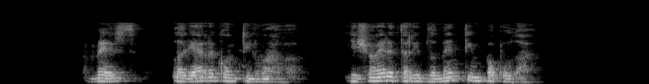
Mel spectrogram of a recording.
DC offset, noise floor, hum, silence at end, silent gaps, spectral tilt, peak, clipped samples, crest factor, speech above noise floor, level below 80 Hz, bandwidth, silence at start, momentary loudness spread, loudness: under 0.1%; under -90 dBFS; none; 1.15 s; none; -6.5 dB/octave; -4 dBFS; under 0.1%; 18 dB; over 69 dB; -58 dBFS; 7.6 kHz; 0.9 s; 15 LU; -22 LUFS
